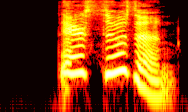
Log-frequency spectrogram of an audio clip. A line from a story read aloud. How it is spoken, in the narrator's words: cried Janet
